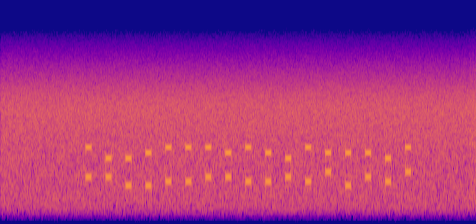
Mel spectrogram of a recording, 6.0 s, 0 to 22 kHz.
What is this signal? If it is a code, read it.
DTMF, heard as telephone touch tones, dialled by machine, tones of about 70 ms, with radio hiss and a squelch burst at the end. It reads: 9712669865760284#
